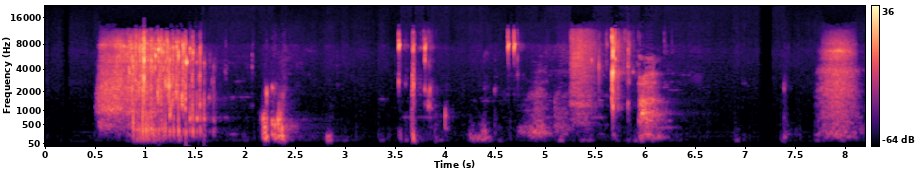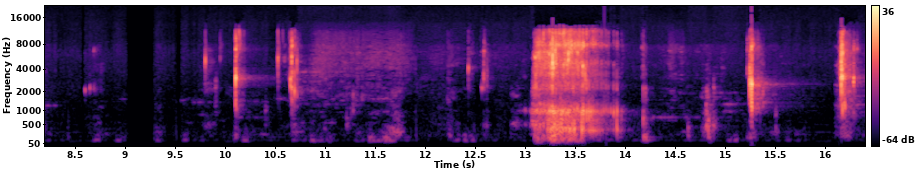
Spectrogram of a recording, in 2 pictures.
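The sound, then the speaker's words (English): Coffee being slurped and swallowed in several short, wet, separate bursts, a few louder slurps split by quiet gaps with small clicks and gulps between them; no talking. “I'm going to fill the empty space with – the sound of me drinking coffee.”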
